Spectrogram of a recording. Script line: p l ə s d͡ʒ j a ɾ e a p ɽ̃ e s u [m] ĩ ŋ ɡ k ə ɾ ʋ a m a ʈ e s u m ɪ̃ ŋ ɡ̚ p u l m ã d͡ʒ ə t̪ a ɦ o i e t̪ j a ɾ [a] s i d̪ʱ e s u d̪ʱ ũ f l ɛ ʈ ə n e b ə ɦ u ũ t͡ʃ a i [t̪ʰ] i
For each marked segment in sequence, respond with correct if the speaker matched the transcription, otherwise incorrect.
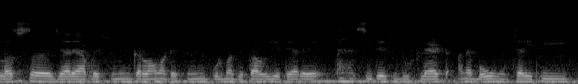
correct, incorrect, correct

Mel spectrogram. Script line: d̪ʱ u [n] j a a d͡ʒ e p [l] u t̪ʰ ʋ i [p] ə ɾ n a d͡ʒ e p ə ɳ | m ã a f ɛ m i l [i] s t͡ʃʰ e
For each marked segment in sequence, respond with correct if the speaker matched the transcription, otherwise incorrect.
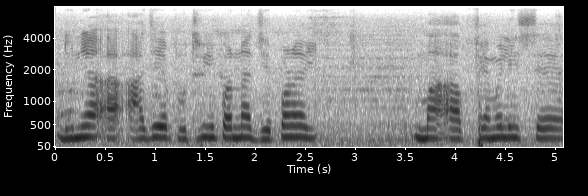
correct, incorrect, correct, correct

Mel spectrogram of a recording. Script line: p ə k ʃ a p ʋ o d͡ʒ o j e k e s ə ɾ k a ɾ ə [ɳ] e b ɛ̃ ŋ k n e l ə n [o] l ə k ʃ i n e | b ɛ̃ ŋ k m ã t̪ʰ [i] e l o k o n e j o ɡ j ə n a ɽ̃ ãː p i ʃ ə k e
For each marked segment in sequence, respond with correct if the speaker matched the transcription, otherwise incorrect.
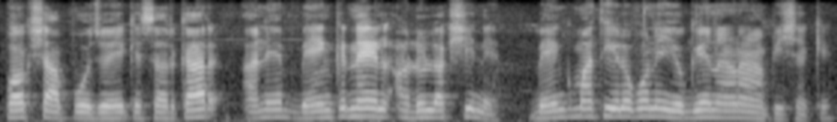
incorrect, incorrect, correct

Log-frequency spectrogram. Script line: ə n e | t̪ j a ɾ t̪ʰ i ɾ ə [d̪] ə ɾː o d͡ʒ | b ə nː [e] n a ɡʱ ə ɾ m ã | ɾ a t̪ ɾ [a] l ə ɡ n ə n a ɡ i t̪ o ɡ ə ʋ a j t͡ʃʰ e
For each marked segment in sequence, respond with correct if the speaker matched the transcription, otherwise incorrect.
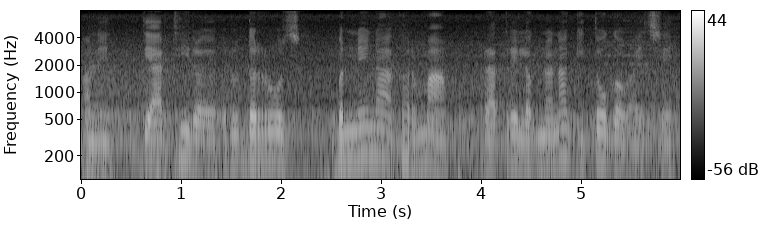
correct, correct, incorrect

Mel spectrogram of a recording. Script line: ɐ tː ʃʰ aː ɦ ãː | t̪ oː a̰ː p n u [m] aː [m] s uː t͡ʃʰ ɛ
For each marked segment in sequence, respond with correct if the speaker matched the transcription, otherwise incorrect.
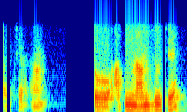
incorrect, correct

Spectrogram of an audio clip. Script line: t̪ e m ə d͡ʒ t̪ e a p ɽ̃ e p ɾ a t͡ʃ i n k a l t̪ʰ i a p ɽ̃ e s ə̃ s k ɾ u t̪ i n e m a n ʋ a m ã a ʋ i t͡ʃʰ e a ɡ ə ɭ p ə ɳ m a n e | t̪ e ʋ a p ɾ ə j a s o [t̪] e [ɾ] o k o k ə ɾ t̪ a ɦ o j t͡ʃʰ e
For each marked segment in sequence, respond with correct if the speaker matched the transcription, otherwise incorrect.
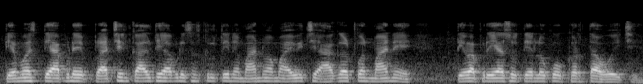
correct, incorrect

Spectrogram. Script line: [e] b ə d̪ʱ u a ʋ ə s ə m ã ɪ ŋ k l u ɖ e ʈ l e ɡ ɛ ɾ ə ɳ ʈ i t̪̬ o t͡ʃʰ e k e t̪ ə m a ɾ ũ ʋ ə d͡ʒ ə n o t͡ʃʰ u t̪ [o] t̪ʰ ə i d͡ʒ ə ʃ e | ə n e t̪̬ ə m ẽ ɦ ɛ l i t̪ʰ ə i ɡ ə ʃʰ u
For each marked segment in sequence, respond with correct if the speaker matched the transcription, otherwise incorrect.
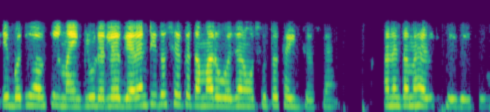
correct, correct

